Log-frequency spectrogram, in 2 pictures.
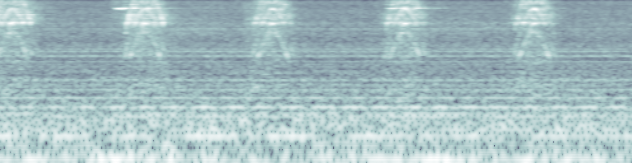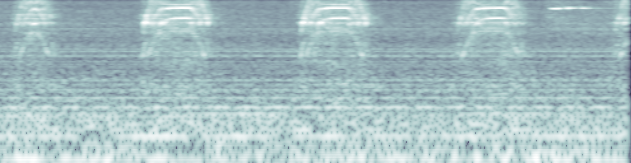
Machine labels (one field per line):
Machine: slide rail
